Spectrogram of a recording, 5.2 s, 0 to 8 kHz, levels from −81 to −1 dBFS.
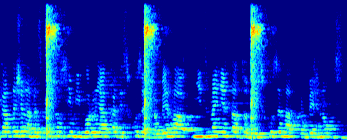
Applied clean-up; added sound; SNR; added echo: classical method WPE with log-MMSE.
